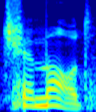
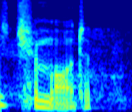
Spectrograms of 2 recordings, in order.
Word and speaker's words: chmod: So I pronounce it chmod. I don't know if everybody else says that. I say chmod.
